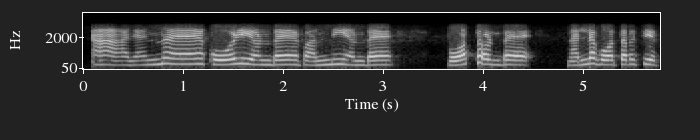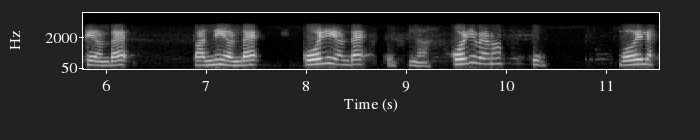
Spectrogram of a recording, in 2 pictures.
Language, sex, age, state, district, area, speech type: Malayalam, female, 60+, Kerala, Pathanamthitta, rural, conversation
